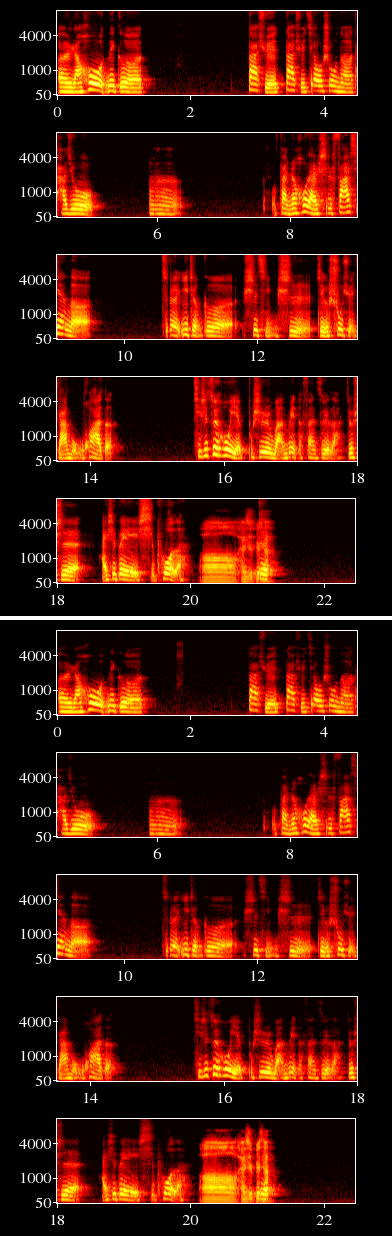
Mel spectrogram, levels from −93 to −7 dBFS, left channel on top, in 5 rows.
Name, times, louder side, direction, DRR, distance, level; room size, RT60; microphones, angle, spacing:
voice 1, 0.0-1.3 2.9-5.0 5.9-6.4 7.8-9.5 10.6-14.3 15.6-18.4 18.7-19.9 21.0-21.2, left 4 dB, 55° left, 0.6 m, -29 dB
voice 2, 20.2-21.2, right 4 dB, 65° right, 1.0 m, -31 dB
9.1 x 6.0 x 4.2 m
head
